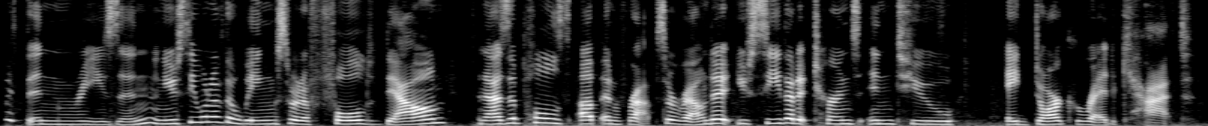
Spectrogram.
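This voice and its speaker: A woman's voice: on the high side, unhurried, a bit bright. A woman narrating a tabletop roleplaying game as game master, with descriptive, suspenseful storytelling.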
